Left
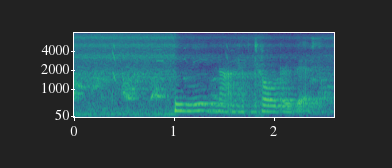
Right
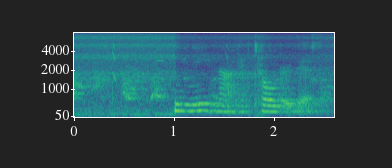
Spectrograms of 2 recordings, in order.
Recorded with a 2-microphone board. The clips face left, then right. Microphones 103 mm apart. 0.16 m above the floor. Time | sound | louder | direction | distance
1.0 | a woman speaking | right 3 dB | 5° right (ahead or behind) | 6 m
